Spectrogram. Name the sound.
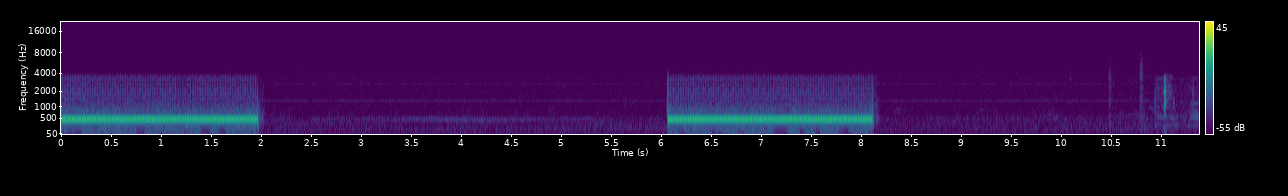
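telephone dial tone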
